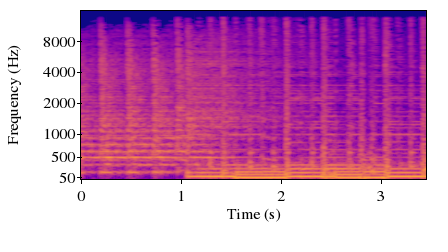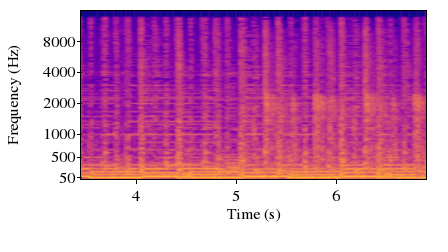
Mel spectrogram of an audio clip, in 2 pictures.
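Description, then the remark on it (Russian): A full band song plays loud, opening with bright drums and chords before a deep bassline kicks in after about a second, carrying a steady, driving beat with no talking. “Да, да, давай, давай заинтригуем тех, кто остался, и послушаем музыку, а потом ты расскажешь про правительство.”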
